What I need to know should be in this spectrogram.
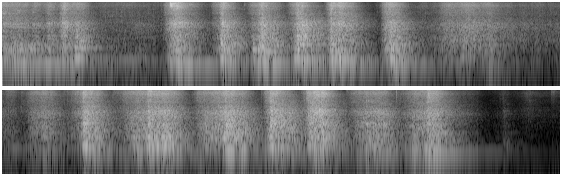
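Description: A power sander whirs steadily and grinds against a surface.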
